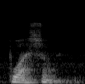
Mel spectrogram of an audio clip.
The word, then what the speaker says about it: Poisson: biografía en la wikipedia es un nombre por lo tanto hay que respetar su pronunciación es guasón bien como son estos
